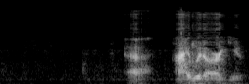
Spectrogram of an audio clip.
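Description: A man's voice: a pause, then two short spoken bursts beginning a little over a second in.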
